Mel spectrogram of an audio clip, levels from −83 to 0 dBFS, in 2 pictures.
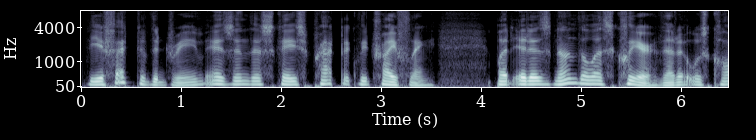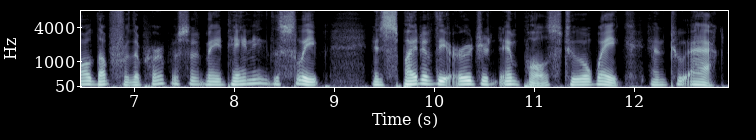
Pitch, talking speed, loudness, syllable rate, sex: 115 Hz, 190 wpm, -19 LUFS, 5.0 syllables/s, male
